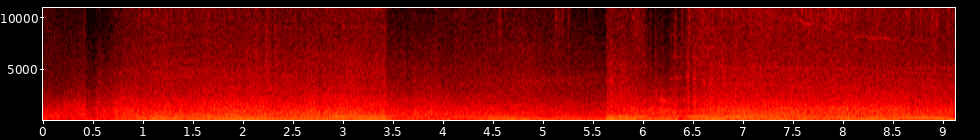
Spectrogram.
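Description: A rally car engine roars and revs at high speed.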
